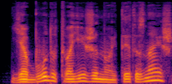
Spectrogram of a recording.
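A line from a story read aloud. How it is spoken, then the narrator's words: Soft question. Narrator (Russian): мягко спросила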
